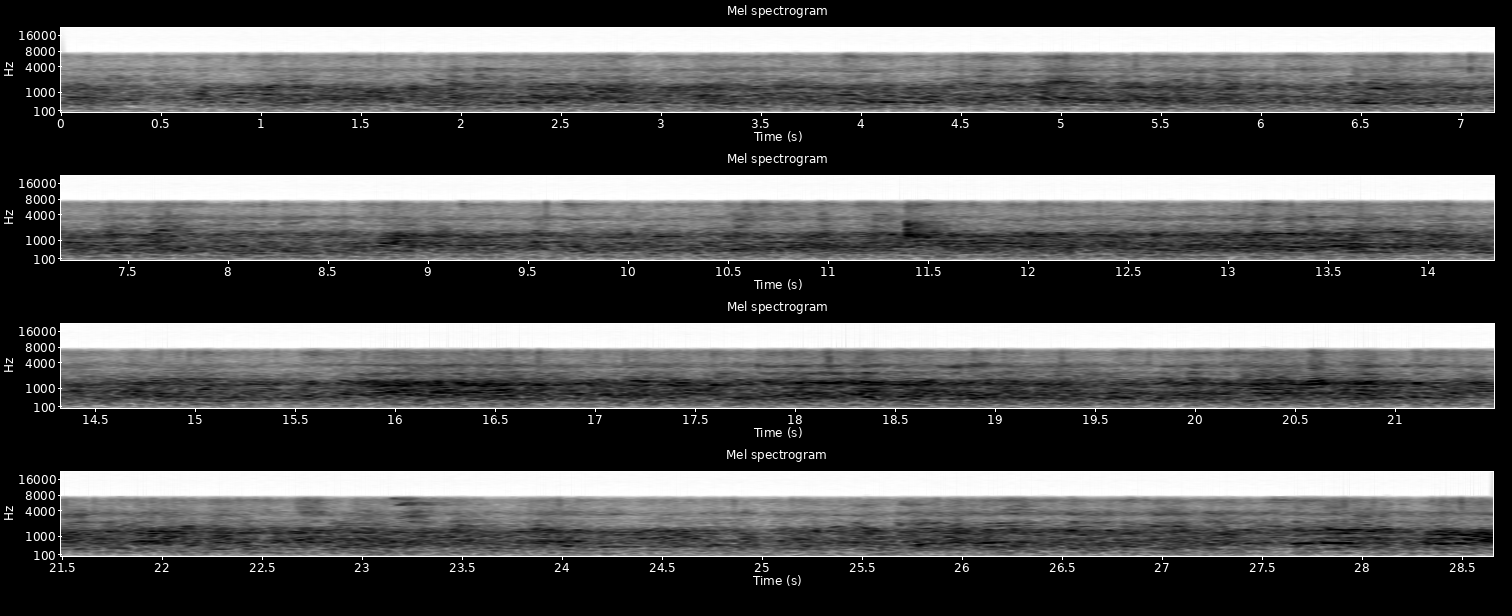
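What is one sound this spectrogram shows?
A crowd of spectators murmurs and chatters steadily in a large echoing hall.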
